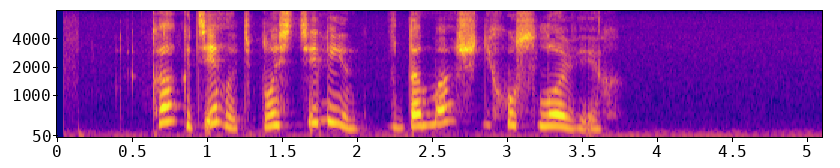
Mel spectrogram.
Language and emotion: Russian, neutral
